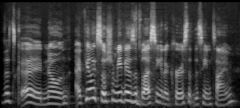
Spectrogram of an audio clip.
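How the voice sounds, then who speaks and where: Young woman from Miami, podcast host, animated and chatty, switches between English and Spanish; fairly high voice. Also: fast talker. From Miami, United States. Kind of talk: casual interview chat.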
